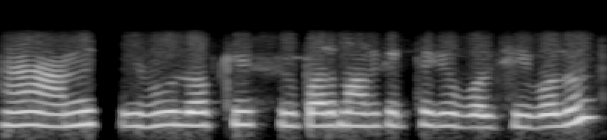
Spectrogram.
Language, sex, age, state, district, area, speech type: Bengali, female, 18-30, West Bengal, Dakshin Dinajpur, urban, conversation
